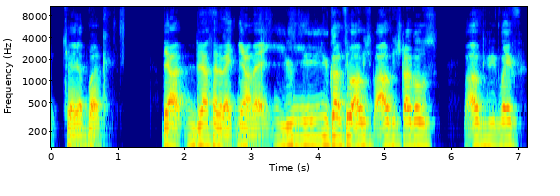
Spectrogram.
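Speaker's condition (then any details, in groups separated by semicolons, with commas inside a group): Generalized dystonia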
